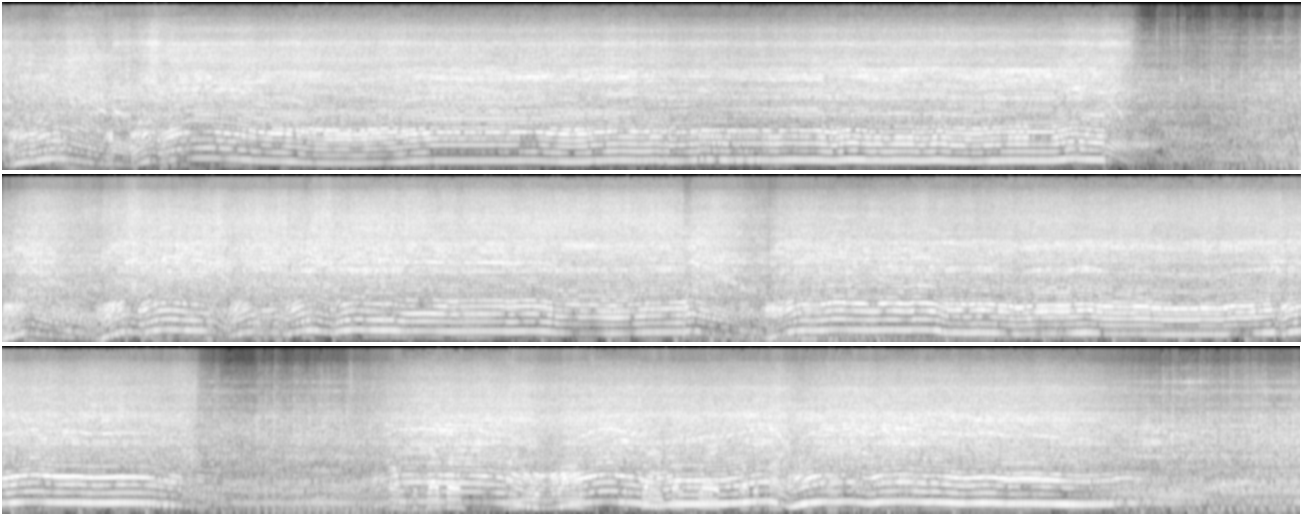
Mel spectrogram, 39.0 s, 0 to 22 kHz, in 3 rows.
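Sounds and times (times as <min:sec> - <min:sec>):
chainsaw cutting wood: 0:00.0 - 0:38.9.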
